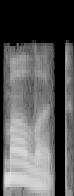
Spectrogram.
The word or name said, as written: mullet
